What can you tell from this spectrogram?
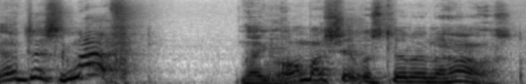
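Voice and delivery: high, stunned protest; retold shocked disbelief. Recalling his reaction to the shooting news, shocked disbelief. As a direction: leap up in pitch, unable to believe it.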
